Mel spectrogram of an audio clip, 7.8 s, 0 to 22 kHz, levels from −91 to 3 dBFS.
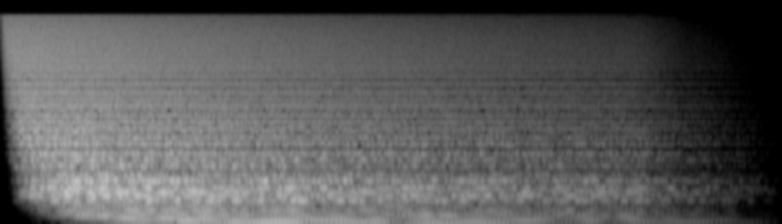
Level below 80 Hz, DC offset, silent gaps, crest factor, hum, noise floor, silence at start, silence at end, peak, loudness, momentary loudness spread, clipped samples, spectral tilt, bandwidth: -40 dBFS; under 0.1%; none; 20 dB; none; -69 dBFS; 0 s; 1.35 s; -6 dBFS; -21 LUFS; 23 LU; under 0.1%; -2 dB/octave; 16.5 kHz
